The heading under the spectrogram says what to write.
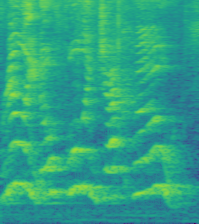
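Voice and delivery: very loud, high, astonished, shocked gasp. Reading a story aloud, a child surprised by a sentence: gasping in surprise. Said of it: "I did a gasp".

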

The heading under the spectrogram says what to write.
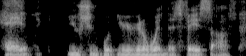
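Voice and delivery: put-on whispering. Retelling what a kid told the other team: imitating someone whispering. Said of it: "whispering to the other team".

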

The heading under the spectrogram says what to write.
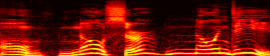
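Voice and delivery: very high, very slow, drawn-out, flustered exclaiming. Accused of impudence by an unseen speaker, he exclaims. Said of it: "exclaimed Peter".

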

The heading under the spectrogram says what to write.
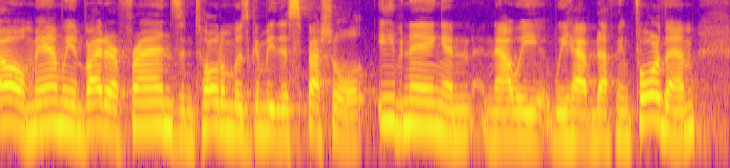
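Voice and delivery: ordinary delivery

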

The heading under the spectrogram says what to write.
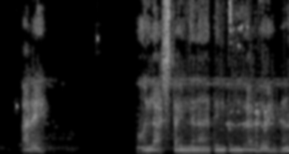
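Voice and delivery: low, hushed half-whisper. Retelling what he half-whispered to his buddy on waking, retelling a half-whisper. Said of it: "Pero pabulong, no?".

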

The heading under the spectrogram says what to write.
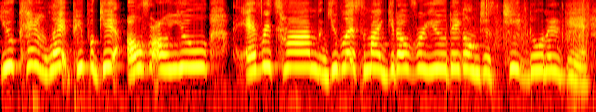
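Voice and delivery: high angry yell.

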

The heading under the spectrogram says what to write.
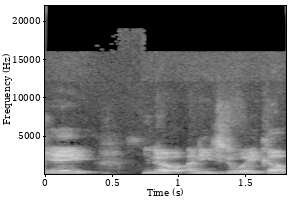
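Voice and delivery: usual speaking voice

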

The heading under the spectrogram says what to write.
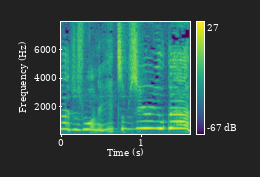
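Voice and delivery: put-on very high, loud, sobbing crying child voice. Retelling a parent's rant, acting out the kid's reply, imitating a crying kid. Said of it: "their kid is just crying, like".

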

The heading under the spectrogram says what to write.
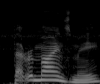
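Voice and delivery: understated, low-key, slightly high voice. A man sitting in the dark beside a blushing woman, speaking quietly. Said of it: "he said quietly".

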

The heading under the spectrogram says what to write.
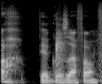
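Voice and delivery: plain

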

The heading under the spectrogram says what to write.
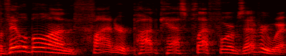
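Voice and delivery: very high, swooping sports-announcer voice. Podcast guest telling folks where to find the show, in a sportscaster voice. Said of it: "I don't know why I'm using my sportscaster voice".

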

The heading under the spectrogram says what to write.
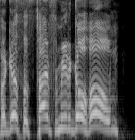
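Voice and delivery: pitched way up, silly cartoon gator voice.

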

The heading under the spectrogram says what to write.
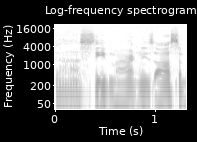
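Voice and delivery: plain

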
